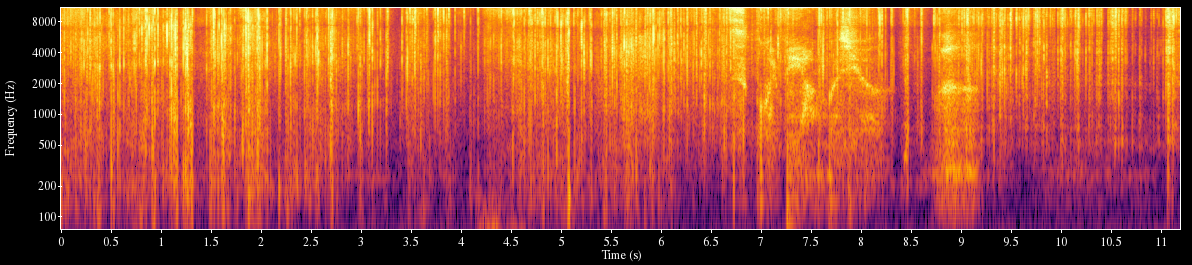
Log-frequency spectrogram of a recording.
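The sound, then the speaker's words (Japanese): Disposable wooden chopsticks are unwrapped and split, with crinkly wrapper rustling and several sharp crackling snaps, accompanied by soft whispered talk. “ここで割り箸を開けたいと思います。この割り箸もいい音ですね。”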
